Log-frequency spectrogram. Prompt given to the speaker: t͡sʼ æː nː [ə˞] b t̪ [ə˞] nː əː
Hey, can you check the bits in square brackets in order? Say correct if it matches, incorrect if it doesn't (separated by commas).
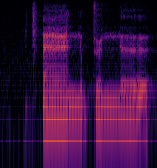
incorrect, correct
